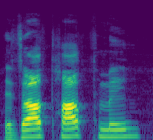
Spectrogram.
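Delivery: loud, high, garbled by ice; like talking with a retainer in; mouth full of ice. Real, not acted. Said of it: "I sound like a bitch with a retainer in her mouth".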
